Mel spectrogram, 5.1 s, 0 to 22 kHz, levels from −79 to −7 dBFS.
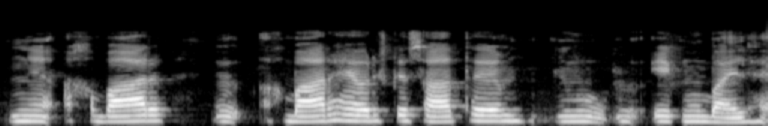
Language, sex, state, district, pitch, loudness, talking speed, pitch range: Hindi, female, Delhi, New Delhi, 170 Hz, -16 LUFS, 105 wpm, 165-175 Hz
